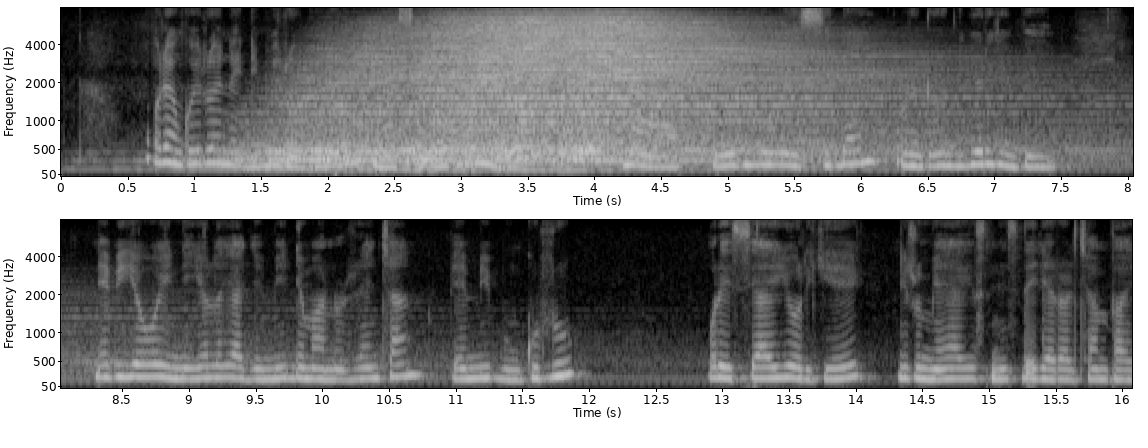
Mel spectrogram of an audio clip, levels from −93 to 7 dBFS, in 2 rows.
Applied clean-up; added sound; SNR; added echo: none; Gong; -2 dB; none.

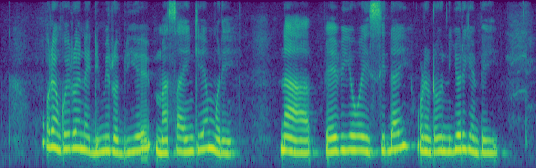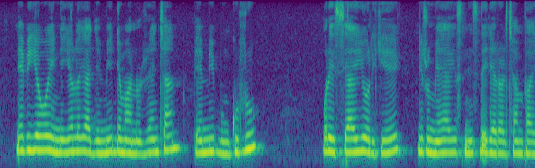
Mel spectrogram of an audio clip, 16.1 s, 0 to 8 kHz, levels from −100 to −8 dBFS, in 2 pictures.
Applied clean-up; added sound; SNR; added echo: none; none; none; none.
